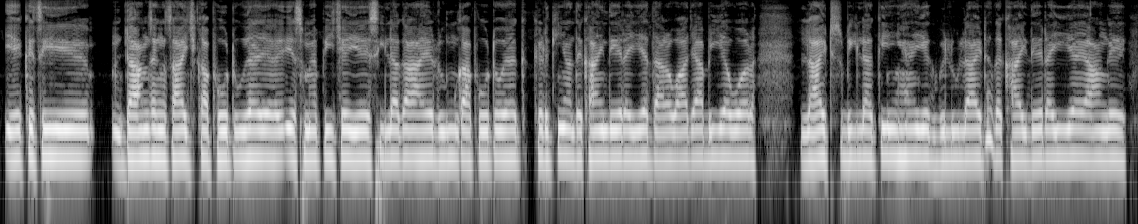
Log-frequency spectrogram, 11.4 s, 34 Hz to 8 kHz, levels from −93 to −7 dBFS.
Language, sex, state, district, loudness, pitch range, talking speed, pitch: Hindi, male, Chhattisgarh, Kabirdham, -22 LUFS, 160-165 Hz, 205 wpm, 165 Hz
